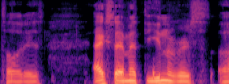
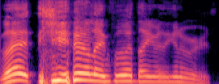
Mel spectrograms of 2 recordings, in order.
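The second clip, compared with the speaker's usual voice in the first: high-pitched retold disbelief with a laugh; incredulous; 11 semitones higher, 6 dB louder than usual. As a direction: laughingly act out total disbelief. Retold disbelief at stranger's claim.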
